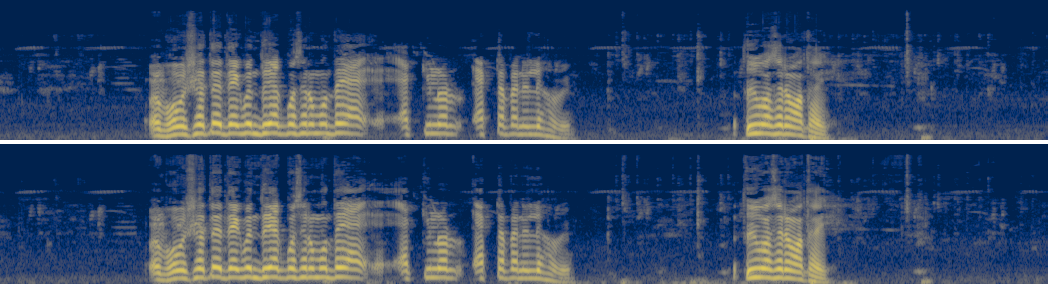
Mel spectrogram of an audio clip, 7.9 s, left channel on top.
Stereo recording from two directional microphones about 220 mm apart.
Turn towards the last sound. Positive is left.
turn(degrees=-5)  # may be behind; listen again after turning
